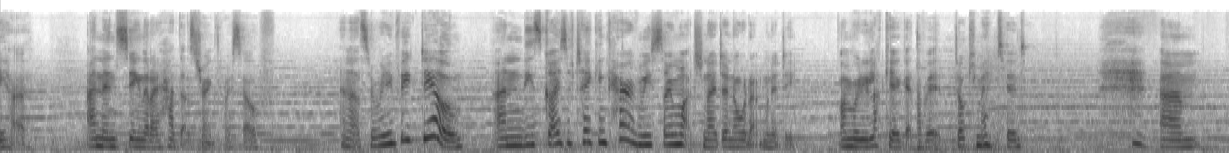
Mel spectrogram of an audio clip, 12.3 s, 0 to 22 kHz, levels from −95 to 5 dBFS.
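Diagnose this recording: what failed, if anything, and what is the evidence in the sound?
Codec stage: compressed frames skipped at 9.17 to 9.22 s. About 150 ms of audio jumps past, consistent with roughly seven 20 ms frames.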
